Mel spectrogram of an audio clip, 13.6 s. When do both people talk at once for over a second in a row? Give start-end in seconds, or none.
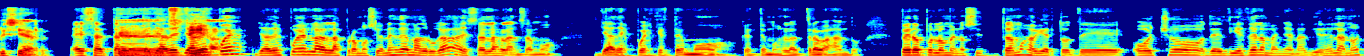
1.1-2.4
